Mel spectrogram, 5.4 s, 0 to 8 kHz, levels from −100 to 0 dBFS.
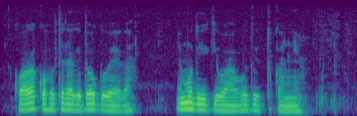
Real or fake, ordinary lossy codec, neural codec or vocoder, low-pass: real; none; none; 7.2 kHz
